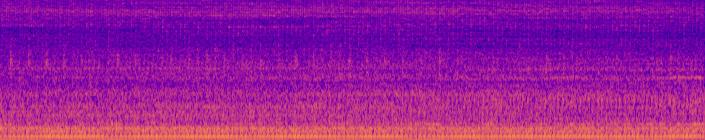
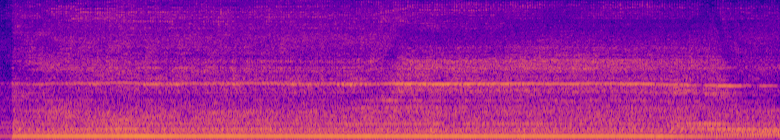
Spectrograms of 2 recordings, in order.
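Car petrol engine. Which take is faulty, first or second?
second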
